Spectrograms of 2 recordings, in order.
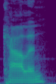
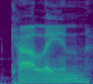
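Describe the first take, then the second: First: The name is said quickly and compressed. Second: The name is said slowly and fully.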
